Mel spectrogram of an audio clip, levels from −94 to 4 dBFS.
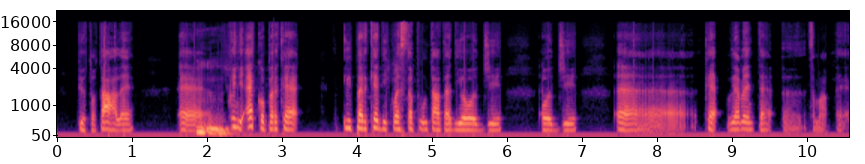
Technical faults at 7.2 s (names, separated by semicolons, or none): mains hum; stream segment repeated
